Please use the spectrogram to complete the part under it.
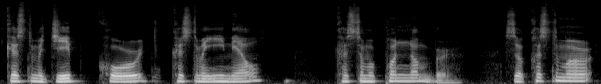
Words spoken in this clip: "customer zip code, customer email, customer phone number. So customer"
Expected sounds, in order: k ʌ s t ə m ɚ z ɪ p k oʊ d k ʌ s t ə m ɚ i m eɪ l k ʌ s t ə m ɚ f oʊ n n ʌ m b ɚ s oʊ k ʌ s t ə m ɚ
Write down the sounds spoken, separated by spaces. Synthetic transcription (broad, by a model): k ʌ s t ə m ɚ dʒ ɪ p k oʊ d k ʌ s t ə m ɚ i m eɪ l k ʌ s t ə m ɚ p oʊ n n ʌ m b ɚ s oʊ k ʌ s t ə m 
